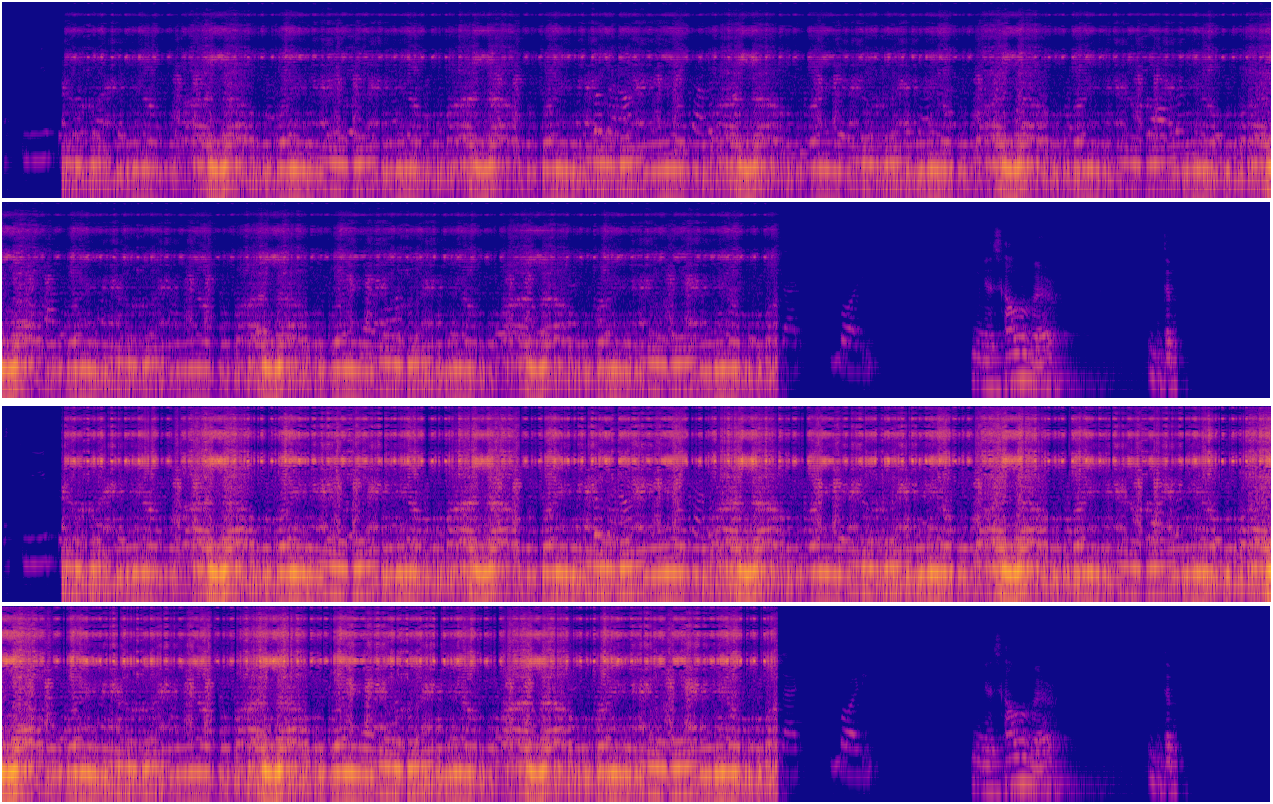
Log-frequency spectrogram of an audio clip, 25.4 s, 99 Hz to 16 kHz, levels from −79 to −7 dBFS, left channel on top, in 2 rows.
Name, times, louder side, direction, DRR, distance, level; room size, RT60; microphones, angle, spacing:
voice 1, 0.0-5.3 5.9-10.8 11.4-15.4 16.1-20.7 21.0-21.4, right 2 dB, 40° right, 1.7 m, -56 dB
sound 1, 0.6-20.4, right 10 dB, 70° right, 0.3 m, -32 dB
voice 2, 22.4-23.4 24.1-24.4, left 2 dB, 15° left, 0.5 m, -48 dB
8.3 x 3.1 x 3.9 m
head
